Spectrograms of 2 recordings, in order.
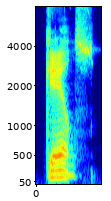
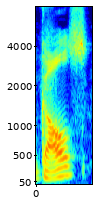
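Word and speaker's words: Gaels: We have 2 Gales. What? 2 Gauls? Gauls? Is Gales. that it? No, you said it right the first time.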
